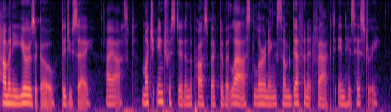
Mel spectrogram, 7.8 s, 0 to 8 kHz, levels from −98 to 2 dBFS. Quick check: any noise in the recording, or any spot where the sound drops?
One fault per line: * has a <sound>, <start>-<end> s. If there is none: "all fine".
all fine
